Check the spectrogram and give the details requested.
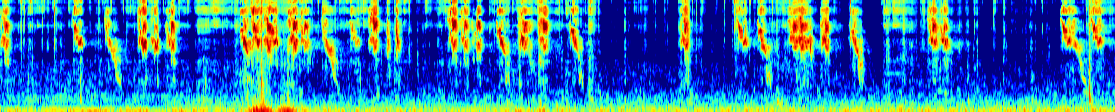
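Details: Eurasian tree sparrow chirping steadily in irregular runs of bright, high notes, several with falling tails, plus a brief low thump early on.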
